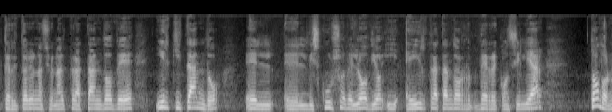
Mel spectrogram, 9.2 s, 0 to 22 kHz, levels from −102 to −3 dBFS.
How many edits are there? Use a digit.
0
